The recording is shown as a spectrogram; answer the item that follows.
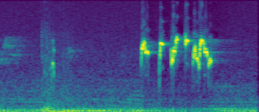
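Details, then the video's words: A red-whiskered bulbul gives one quick phrase of its 'double-twist' song, about six sharp, looping whistled notes run together after a soft opening note. "giọng hay cực xoắn kép"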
